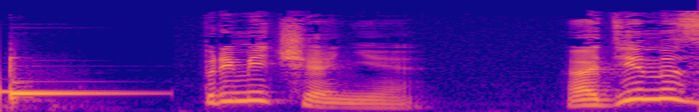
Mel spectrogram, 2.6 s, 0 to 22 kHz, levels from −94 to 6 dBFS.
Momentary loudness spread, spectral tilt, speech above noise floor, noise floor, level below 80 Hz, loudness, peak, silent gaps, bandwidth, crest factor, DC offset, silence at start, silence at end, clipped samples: 17 LU; -2.5 dB/octave; 24 dB; -45 dBFS; -70 dBFS; -21 LUFS; -2 dBFS; none; 15.5 kHz; 18 dB; under 0.1%; 0 s; 0 s; under 0.1%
